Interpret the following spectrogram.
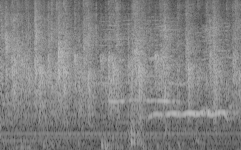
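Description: Scattered applause from a small audience right after a jazz band's final chord cuts off, the last of the chord dying away under the claps.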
